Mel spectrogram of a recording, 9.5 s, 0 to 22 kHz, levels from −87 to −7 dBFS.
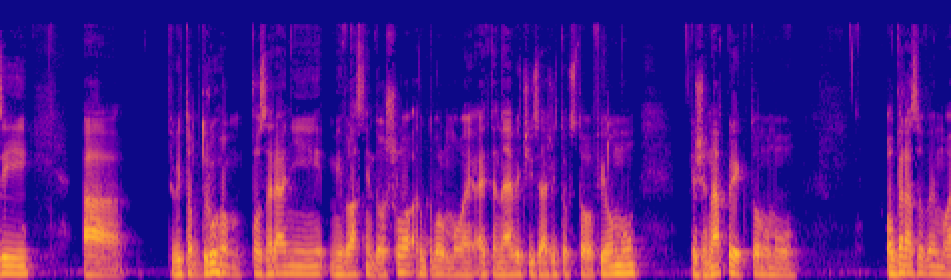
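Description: At 4.2 s, after "mi vlastne došlo a", and 7.62 s, after "filmu že napriek", chunks out of order: a 60 ms chunk plays one slot late, giving 0.12 s of jumbled speech with three hard joins.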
